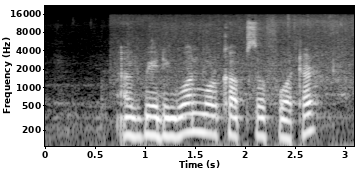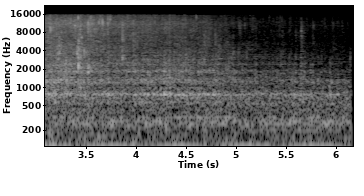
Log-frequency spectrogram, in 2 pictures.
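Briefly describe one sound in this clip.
Water pours into a pot of food.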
